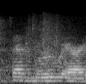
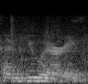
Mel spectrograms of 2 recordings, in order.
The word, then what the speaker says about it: February: but in this country Fe February pronounced February not February um my peeves which is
